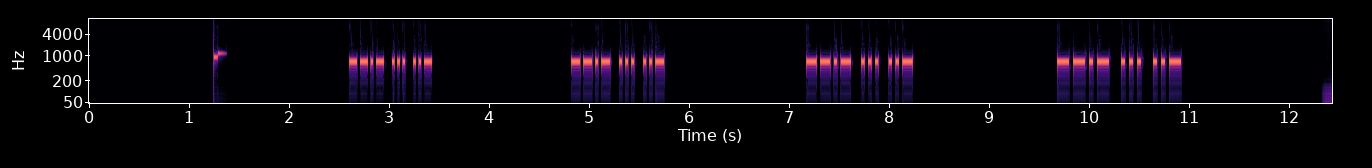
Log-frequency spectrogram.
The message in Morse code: QSU QSU QSU QSU

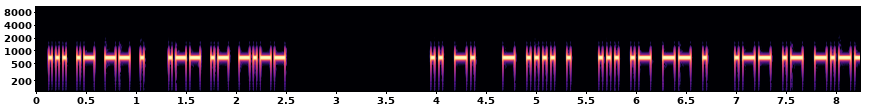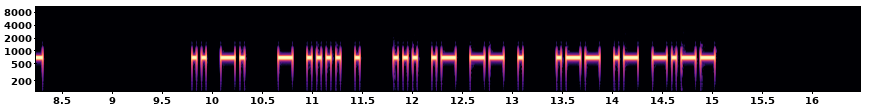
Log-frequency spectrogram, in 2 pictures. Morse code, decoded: SAME WAY IN THE SAME WAY IN THE SAME WAY

